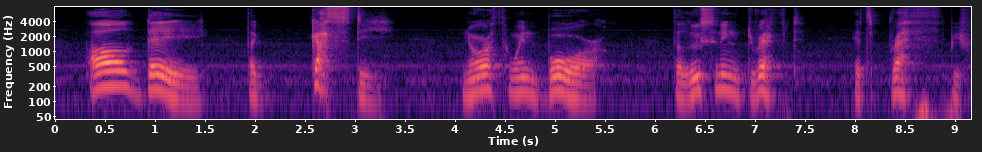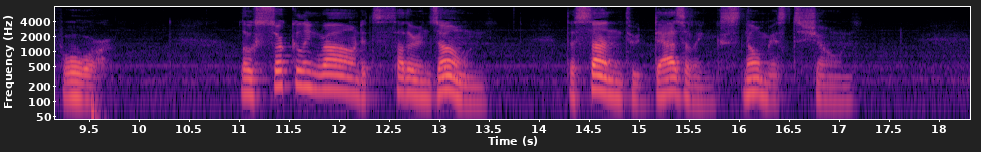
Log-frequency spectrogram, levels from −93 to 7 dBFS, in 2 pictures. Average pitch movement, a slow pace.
No: wide, 5.7 semitones; slow, 85 wpm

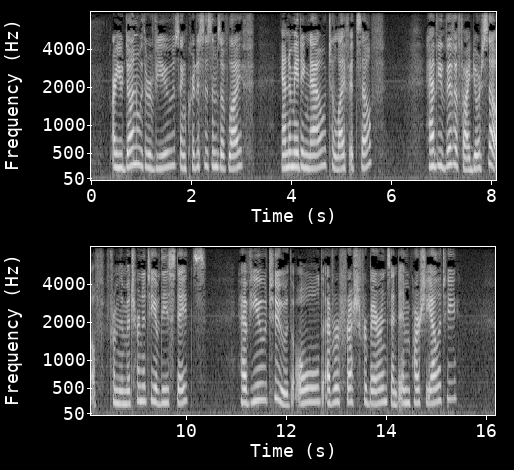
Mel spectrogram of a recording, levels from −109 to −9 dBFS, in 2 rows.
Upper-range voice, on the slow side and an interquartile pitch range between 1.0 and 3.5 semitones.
Yes: very high, 250 Hz; slow, 125 wpm; narrow, 2.4 semitones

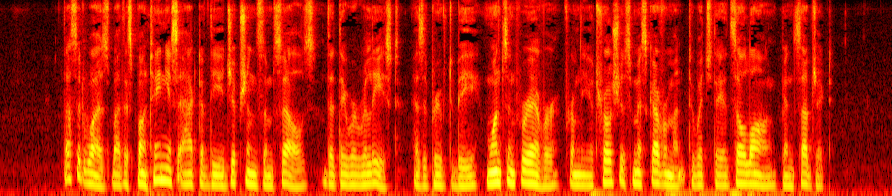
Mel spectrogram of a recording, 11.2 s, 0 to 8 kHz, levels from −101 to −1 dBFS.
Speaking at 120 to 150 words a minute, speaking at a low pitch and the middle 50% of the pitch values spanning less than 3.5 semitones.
No: average, 195 wpm; low, 115 Hz; average, 3.0 semitones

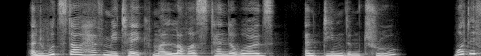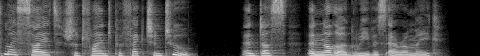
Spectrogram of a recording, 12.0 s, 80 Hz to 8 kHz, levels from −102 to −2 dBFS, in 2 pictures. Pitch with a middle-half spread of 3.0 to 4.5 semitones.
Yes: average, 4.0 semitones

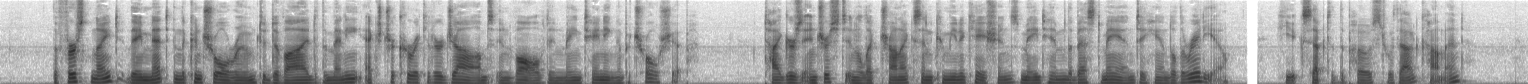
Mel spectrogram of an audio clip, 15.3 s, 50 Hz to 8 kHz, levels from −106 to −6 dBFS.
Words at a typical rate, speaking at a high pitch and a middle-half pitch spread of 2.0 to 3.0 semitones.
No: average, 165 wpm; low, 105 Hz; narrow, 2.5 semitones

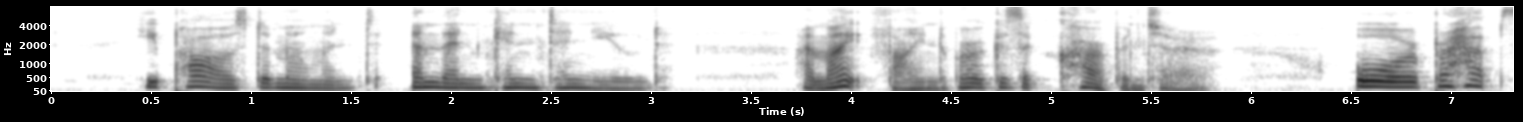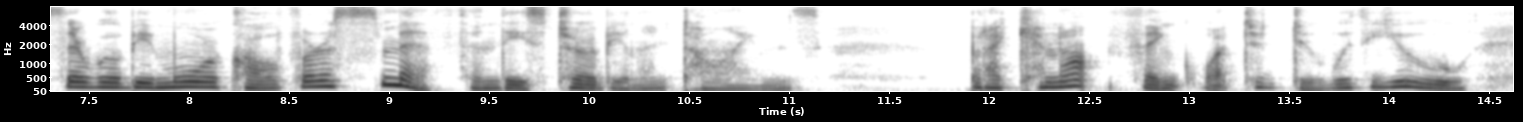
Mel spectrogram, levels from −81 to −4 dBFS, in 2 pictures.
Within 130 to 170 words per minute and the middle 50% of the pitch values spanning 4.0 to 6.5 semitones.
Yes: average, 150 wpm; wide, 5.5 semitones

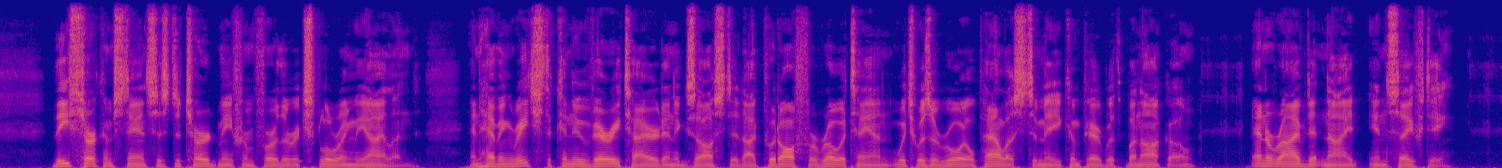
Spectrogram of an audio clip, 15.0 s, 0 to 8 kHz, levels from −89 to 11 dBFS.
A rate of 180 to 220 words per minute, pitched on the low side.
No: average, 155 wpm; very low, 90 Hz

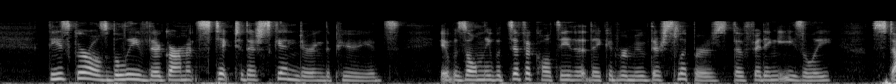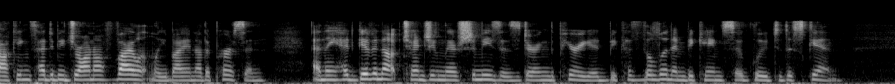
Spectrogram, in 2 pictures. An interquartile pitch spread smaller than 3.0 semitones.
Yes: narrow, 2.5 semitones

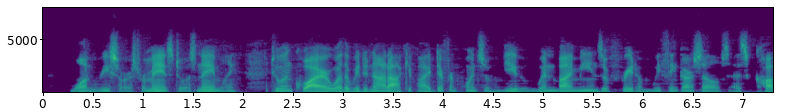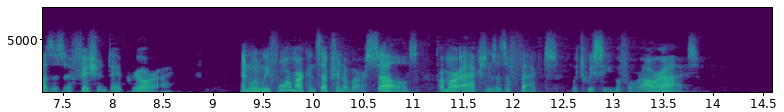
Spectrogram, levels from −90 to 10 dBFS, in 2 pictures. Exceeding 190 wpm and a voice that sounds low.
Yes: average, 200 wpm; low, 125 Hz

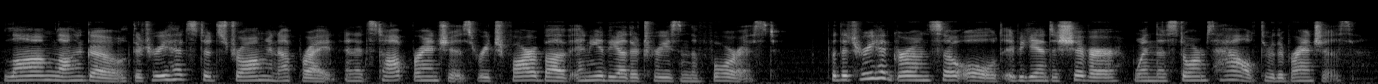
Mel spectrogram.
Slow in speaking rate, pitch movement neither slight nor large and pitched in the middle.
No: average, 185 wpm; average, 3.0 semitones; medium, 180 Hz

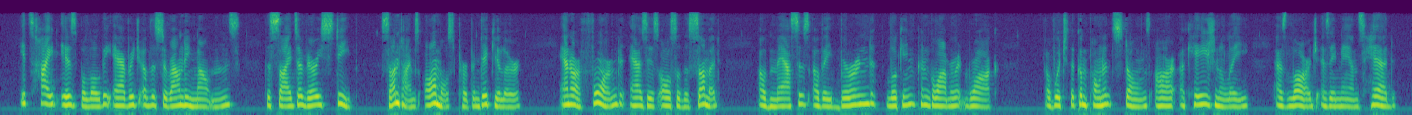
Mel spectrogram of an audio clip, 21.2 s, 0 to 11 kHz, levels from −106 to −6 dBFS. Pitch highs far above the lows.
No: average, 3.0 semitones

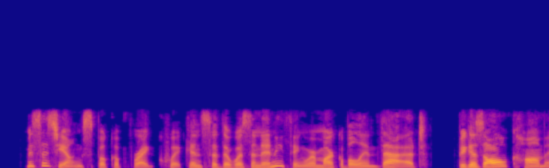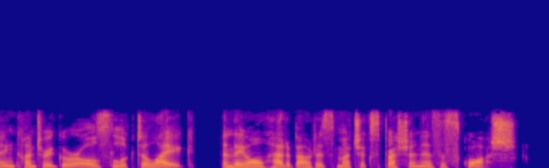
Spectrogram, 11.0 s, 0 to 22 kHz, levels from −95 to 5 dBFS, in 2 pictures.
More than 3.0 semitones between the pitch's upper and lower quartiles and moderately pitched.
Yes: average, 4.3 semitones; medium, 180 Hz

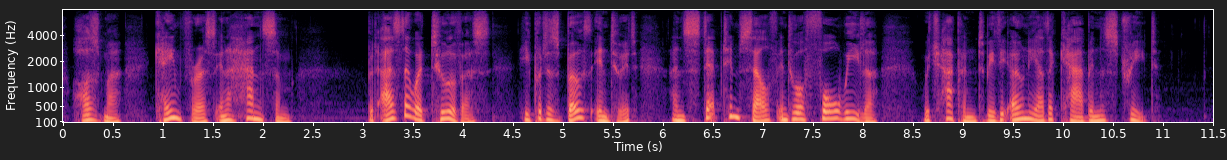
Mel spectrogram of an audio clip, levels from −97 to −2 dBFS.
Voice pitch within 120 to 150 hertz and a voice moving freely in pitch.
Yes: low, 135 Hz; wide, 6.7 semitones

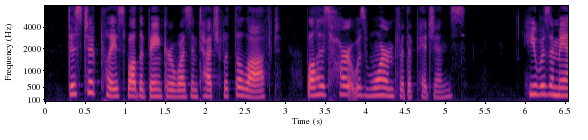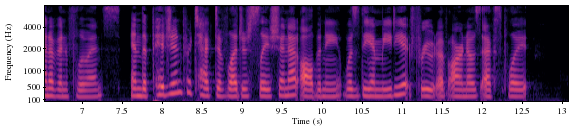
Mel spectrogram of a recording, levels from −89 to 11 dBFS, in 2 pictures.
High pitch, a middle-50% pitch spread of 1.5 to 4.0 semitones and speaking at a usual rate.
Yes: high, 220 Hz; average, 2.8 semitones; average, 185 wpm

